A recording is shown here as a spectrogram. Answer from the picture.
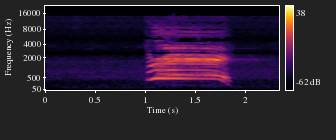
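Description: A young man's voice letting out one long, high, steady-pitched yell of just under a second, starting about a second in.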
